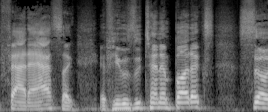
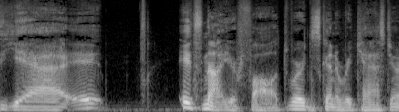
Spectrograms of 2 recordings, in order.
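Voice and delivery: a hint of a regretful boss, lower; lightly voiced low producer; 8 semitones lower than usual. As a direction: soften it like bad news.

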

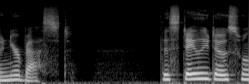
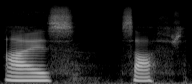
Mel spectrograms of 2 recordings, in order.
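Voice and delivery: guided meditation. Acted. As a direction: guide them gently into calm.

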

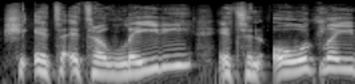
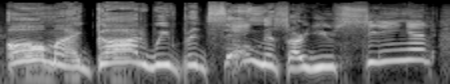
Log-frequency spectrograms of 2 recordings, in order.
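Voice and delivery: much higher, amazed gush; excited shock; 10 semitones higher than usual. Retold or imitated. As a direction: blurt it out, stunned and thrilled. Family excitedly confirming the ghost.

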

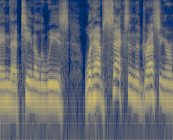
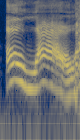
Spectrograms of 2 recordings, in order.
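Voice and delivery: high mock wow; hammed-up fake interest; fake enthusiasm; 5 semitones higher, 4 dB louder than usual. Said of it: "when he fakes enthusiasm".

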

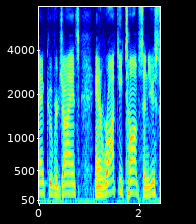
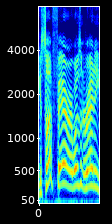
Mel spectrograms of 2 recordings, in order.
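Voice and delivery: whiny goalie; 11 semitones higher than usual. Retold or imitated. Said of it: "he was like".

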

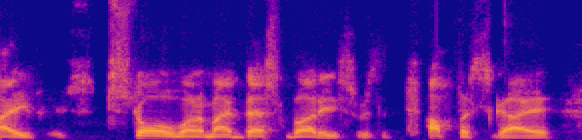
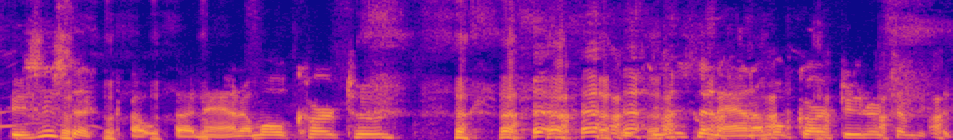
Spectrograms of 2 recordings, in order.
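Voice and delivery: laughing disbelief; 7 semitones higher than usual. Real, not acted. Disbelief at the Sabretooth casting.

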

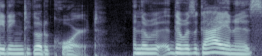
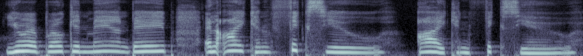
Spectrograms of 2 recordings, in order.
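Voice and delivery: put-on smitten girlfriend; 4 semitones higher, 4 dB quieter, slower than usual. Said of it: "Cindy was like".

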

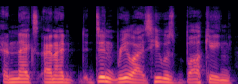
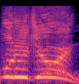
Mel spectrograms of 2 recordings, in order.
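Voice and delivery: much higher, much louder angry shout; furious yell; 11 dB louder than usual. Retold or imitated. Roping partner yelling at the narrator mid-run, furious shout. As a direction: yell at your partner in outrage. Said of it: "He's furious".

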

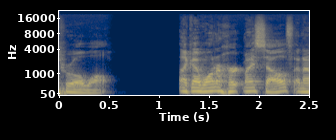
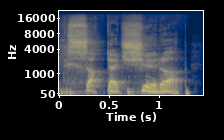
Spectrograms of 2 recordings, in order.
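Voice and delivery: tough dad voice; slower than usual. Retold or imitated. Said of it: "kind of dad that's like".

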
